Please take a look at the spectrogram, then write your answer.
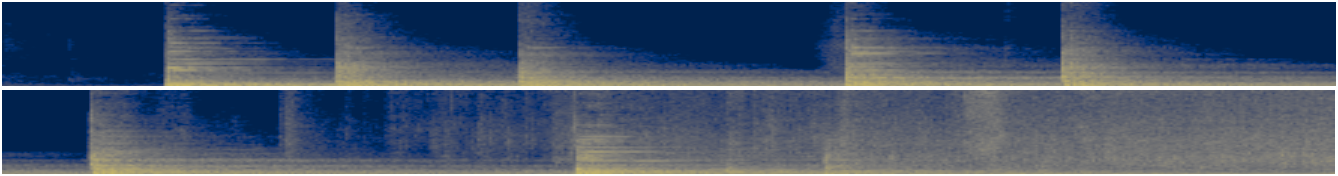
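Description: Someone bashes the metal door of an old water tank with a series of loud ringing clangs, about seven hard strikes at irregular intervals, each leaving a long metallic resonance that decays before the next blow.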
